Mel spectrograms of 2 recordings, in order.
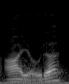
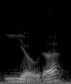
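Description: First: The word is given its usual English pronunciation. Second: The word is given its Greek pronunciation. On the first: "but we pronounce it iota" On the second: "More commonly in Greek, it's iota"

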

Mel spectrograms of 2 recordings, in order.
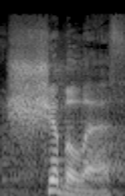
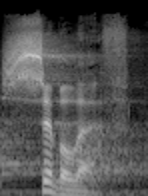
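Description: First: The word begins with an 'sh' sound. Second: The word begins with an 's' sound. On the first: "the sh sound in the word Shibboleth" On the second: "it comes out Sibboleth"

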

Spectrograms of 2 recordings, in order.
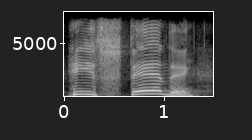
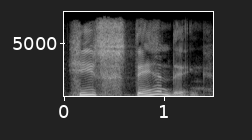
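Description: First: It is said loudly, for everyone to hear. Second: It is said quietly, almost to oneself.

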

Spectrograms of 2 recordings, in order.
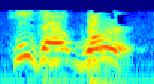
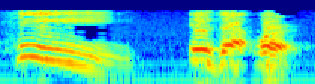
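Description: First: The word 'He' is unstressed and contracted. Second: The word 'He' carries strong stress.

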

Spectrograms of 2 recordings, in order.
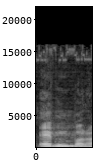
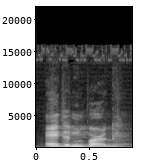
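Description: First: The name ends with a soft 'burra' sound. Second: The name ends with a hard 'burg' sound. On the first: This is how locals say it. The speaker calls it right. "How do we get Burra out of that? But it's Edinburgh" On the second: Someone else said it this way. The speaker calls it wrong. "Did you hear him say Edinburgh?"

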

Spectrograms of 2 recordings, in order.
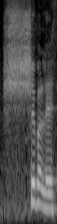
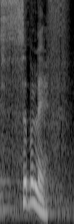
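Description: First: The word begins with a 'sh' sound. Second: The word begins with an 's' sound. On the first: This is how the word should be said. The speaker calls it right. "couldn't make the sh sound that they should have" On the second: The speaker is from a different region. The speaker calls it wrong. "when the person said it wrong"

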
